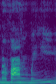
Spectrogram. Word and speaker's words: Myfanwy: instance Myfanwy is with the name Myfanwy is spelt double F, but there's no F said. It's said with a V sound, so different things are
